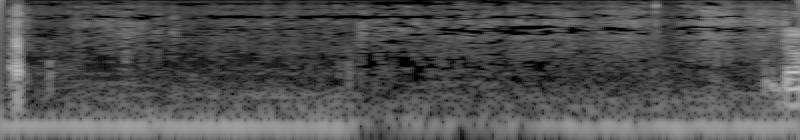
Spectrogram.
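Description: Low, steady rumble of wind buffeting a phone microphone, dropping away briefly about halfway through.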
